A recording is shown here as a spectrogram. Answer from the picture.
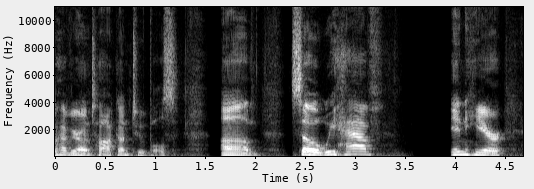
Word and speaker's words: tuple: a body, which contains tuples. Second point of pronunciation, tuples instead of tuples. If you are a tuple person, that's okay. I'm going to call them tuples.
